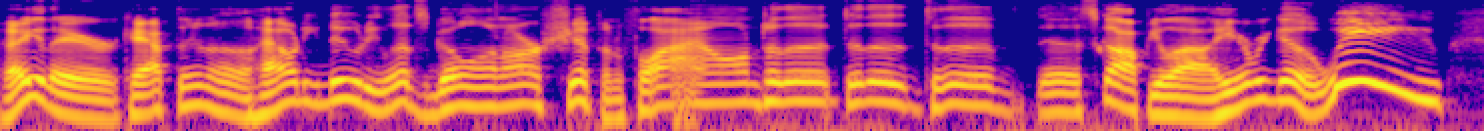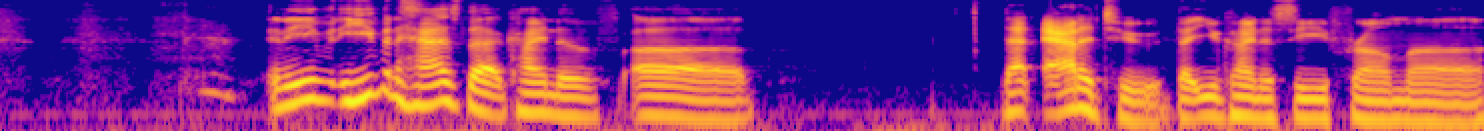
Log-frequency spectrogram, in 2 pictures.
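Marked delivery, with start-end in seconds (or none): 0.0-7.2 put-on carefree Texas accent, pitched up high. Imitating how the actor cast as Alex might talk: Alex with a Texas accent. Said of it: "for whoever they cast to play Alex, just to, to just do that".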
